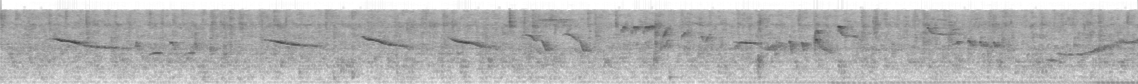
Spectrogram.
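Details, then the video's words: White-rumped shama singing in the ngeriwik style, played as a lure to prompt a mute, silent shama: clear whistled notes sliding downward, repeated several times, then quicker varied chirps and twitters over a steady background hiss. "Suara Murai Batu Ngeriwik Untuk Pancingan"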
